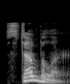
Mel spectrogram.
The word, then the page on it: stumbler: British English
